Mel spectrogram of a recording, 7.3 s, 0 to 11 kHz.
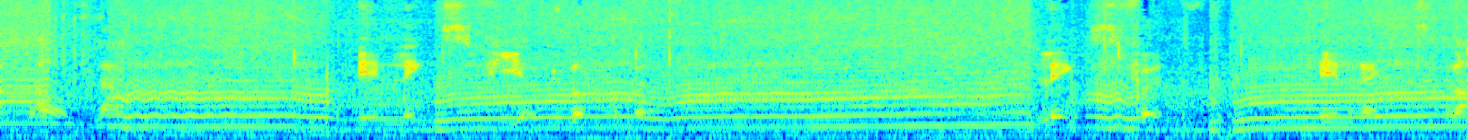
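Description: A rally car on a Spanish stage in DiRT 4 drones along at high revs, the engine note rising and falling through repeated shifts, with short tire squeals on corners and a voice talking over it.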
